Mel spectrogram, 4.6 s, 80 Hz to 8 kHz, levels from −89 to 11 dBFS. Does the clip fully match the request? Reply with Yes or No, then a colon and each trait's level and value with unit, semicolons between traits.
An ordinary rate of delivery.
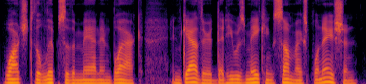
No: fast, 225 wpm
